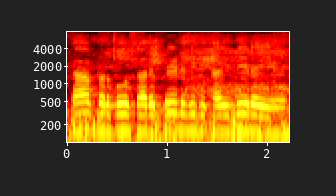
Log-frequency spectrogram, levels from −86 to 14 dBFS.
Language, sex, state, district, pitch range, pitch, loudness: Hindi, male, Haryana, Charkhi Dadri, 145-155 Hz, 150 Hz, -13 LUFS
